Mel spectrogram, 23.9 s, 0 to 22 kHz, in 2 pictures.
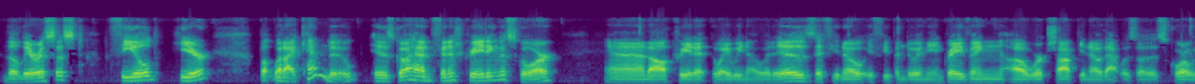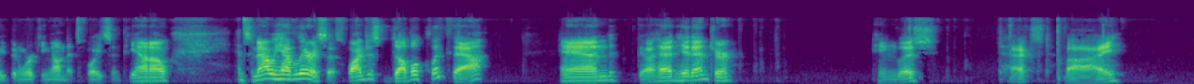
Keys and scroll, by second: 17.4 End, 18.4 Return, 19.4-22.7 typing.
